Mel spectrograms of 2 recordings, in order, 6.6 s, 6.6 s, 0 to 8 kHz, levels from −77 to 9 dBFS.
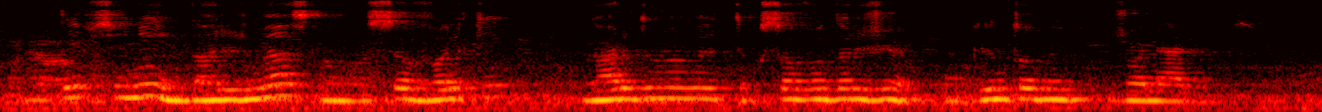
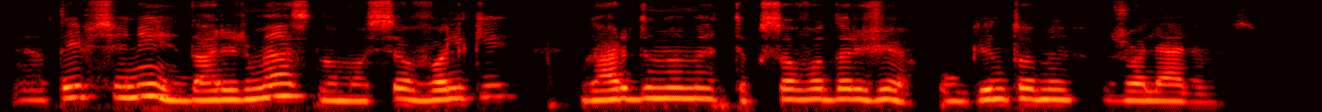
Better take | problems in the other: second | background sound (Vehicle); 14 dB below the speech // room echo; dies away in 0.4 s

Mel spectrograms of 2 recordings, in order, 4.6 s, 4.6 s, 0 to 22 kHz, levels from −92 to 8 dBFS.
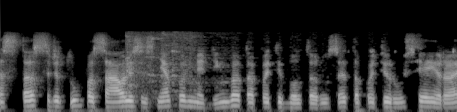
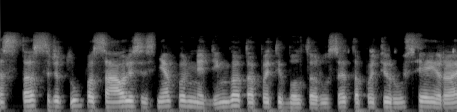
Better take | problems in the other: second | noise reduction (classical method spectral subtraction)

